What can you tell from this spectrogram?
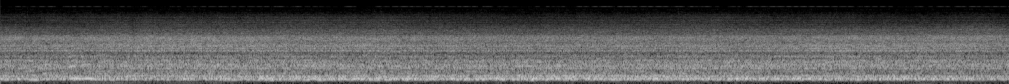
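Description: Steady rushing noise at an even level, with no distinct events.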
